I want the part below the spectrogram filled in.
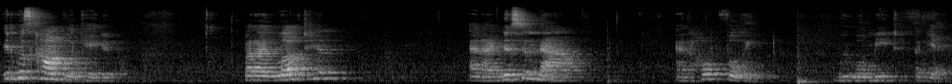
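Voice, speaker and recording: A woman's voice: medium pitch, lively intonation, slow pace, long pauses, a bit bright. A woman pastor reading a written memorial tribute aloud at a church service, recorded from a distance. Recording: very echoey church, distant mic, faint noise.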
